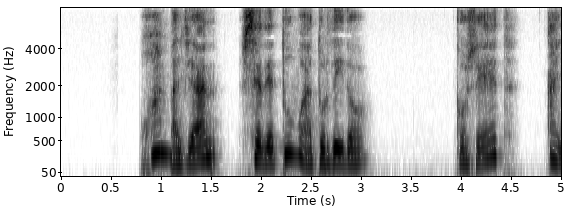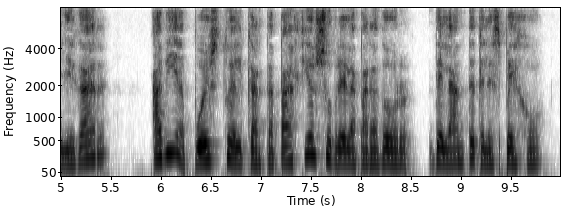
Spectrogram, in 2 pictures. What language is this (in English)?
Spanish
